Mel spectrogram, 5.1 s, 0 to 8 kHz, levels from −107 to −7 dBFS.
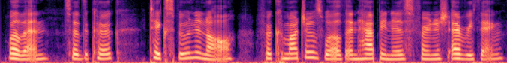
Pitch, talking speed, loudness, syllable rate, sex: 220 Hz, 190 wpm, -21 LUFS, 5.6 syllables/s, female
